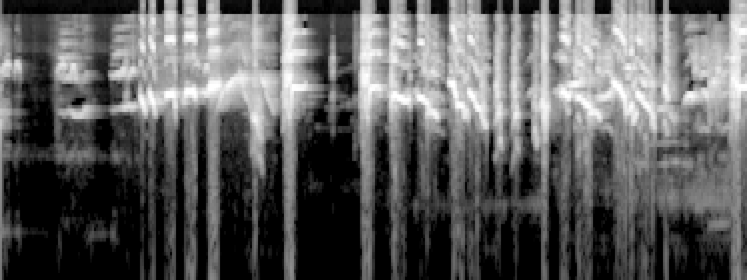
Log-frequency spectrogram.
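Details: Oriental magpie-robin, Tretes type, in full varied song used to provoke rivals: a quiet start, then dense high whistles and sweeping slurred notes mixed with harsh buzzy bursts, with short breaks between phrases.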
